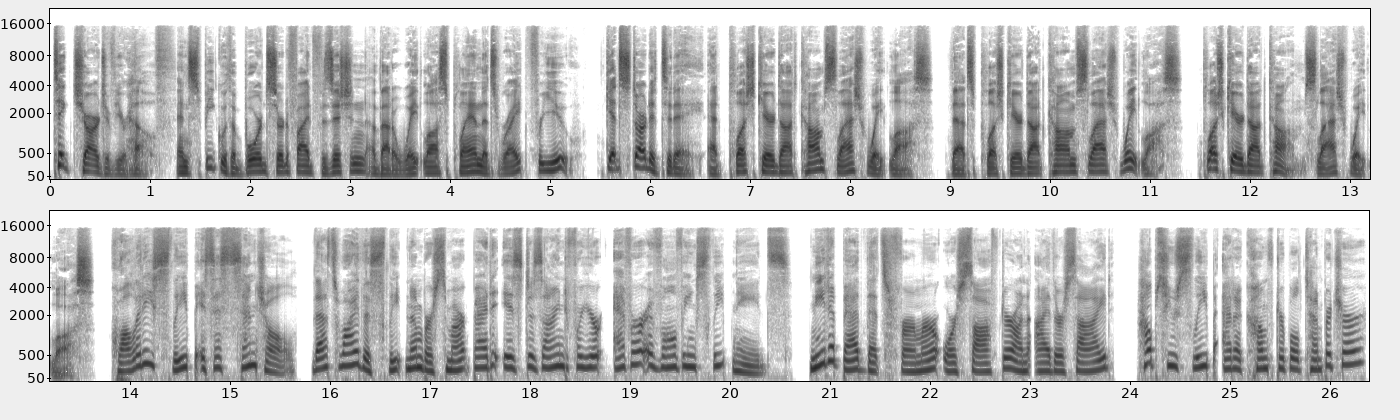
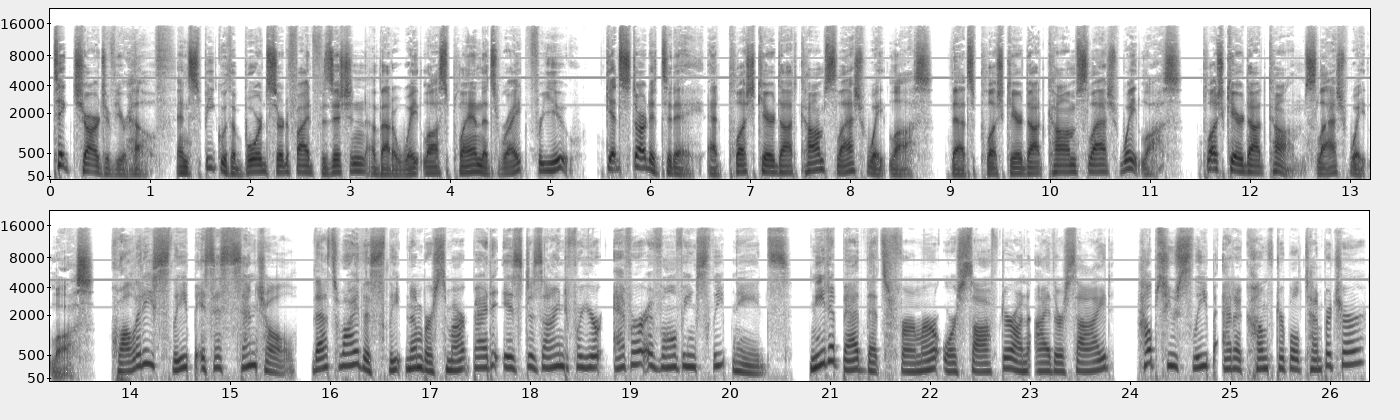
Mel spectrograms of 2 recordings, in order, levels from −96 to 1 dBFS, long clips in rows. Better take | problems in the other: first | high-pitched whine; faint; throughout; 5 kHz, 30 dB below the speech

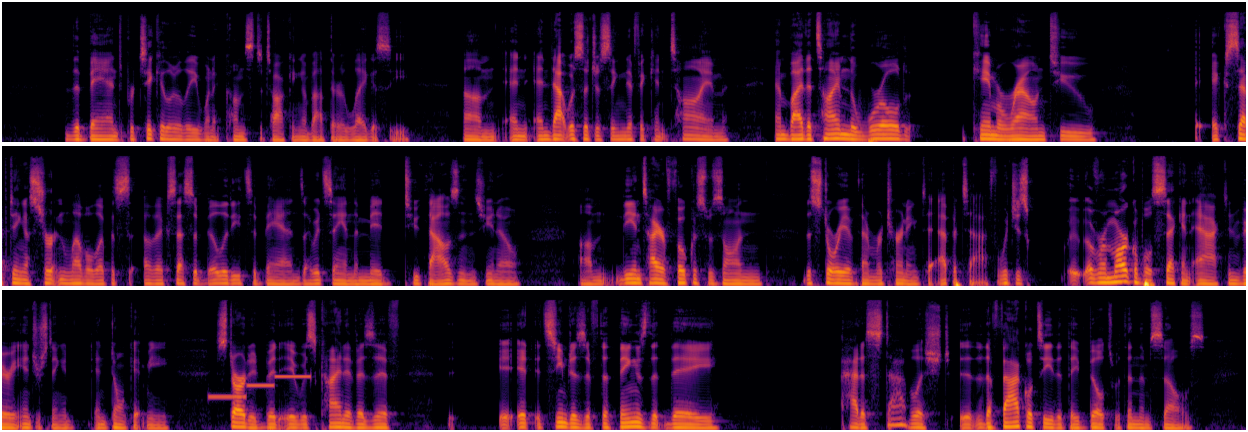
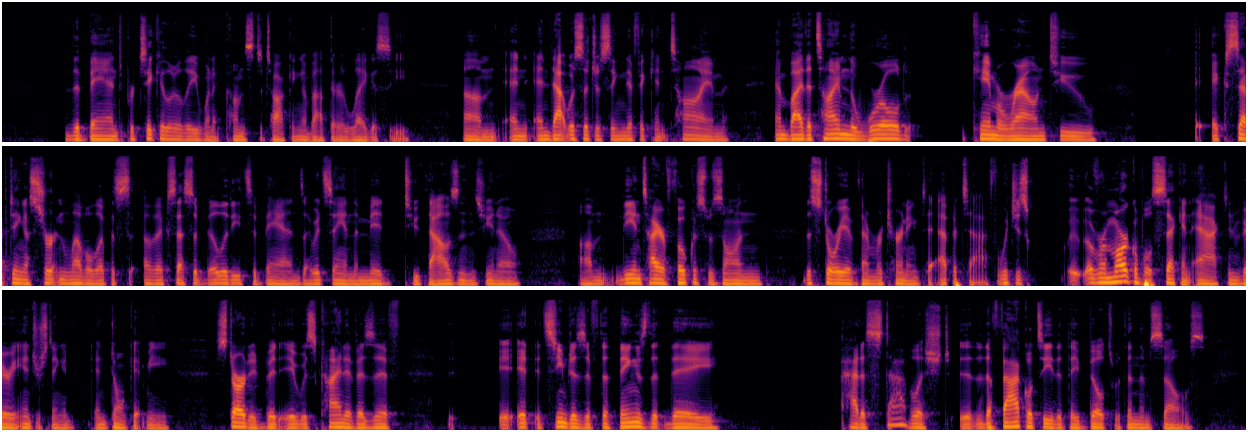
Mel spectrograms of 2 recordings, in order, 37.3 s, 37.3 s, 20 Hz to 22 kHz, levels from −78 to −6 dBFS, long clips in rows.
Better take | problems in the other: second | phone ringing; noticeable; from 27 to 28 s; peak 4 dB below the speech

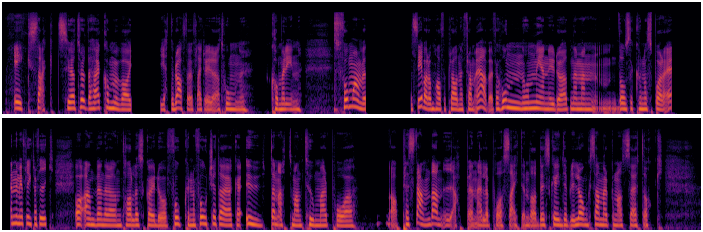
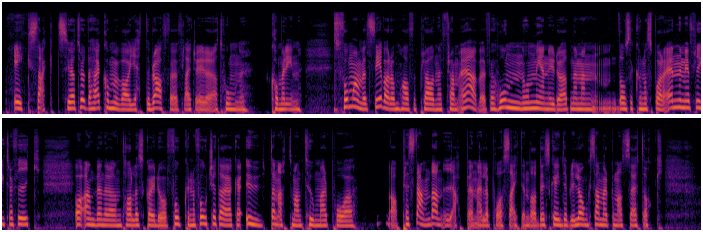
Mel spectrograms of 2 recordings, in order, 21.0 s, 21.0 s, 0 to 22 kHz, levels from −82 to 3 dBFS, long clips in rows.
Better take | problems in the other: second | audio freezing; at 2 s, at 5.5 s for 0.5 s and at 10 s for 0.5 s

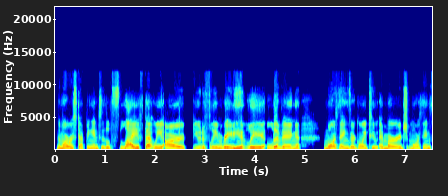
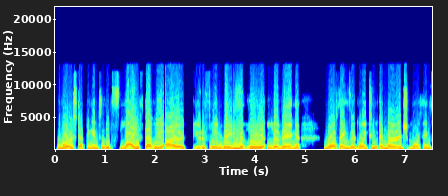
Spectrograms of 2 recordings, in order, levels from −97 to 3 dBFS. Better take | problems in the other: first | distortion; heavy; 28% of the sound clipped

